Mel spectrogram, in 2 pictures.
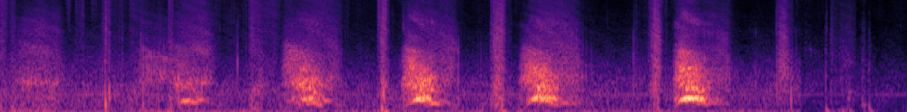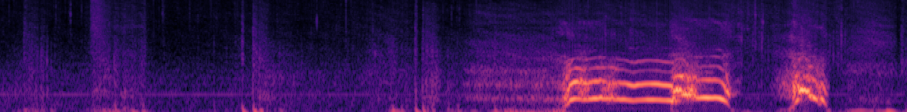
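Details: Puppies and their mother dog at play on snowy ground in winter: a cluster of loud barks, a quiet stretch with soft thumps and rustling, then wavering, pitched whimpers near the end.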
